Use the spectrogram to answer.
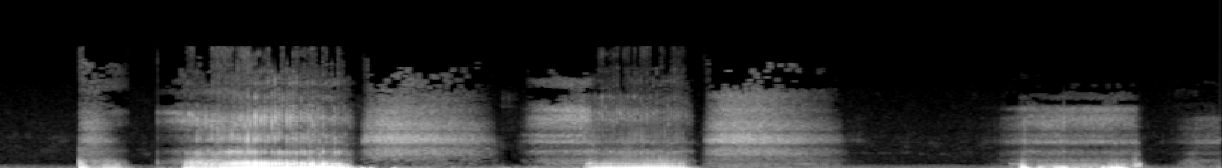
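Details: Loud, rough snores and snorts in uneven bursts with quiet gaps between breaths from a sleeping pug; snoring.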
